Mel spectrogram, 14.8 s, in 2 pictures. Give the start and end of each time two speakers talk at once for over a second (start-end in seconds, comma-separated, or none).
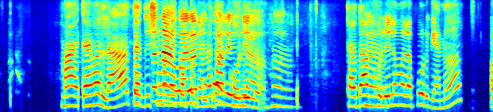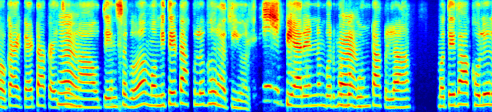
2.0-4.0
